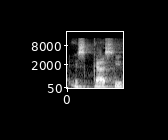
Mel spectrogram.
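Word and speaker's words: SCSI: de escasas s cs y se pronuncia es casi del inglés es casi web es un una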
